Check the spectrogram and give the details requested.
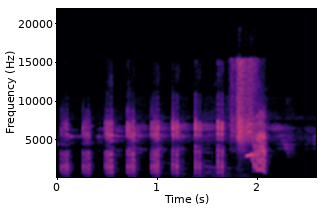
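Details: Javan myna singing energetically, a quick run of about eight harsh, rasping notes at roughly four per second, closing with a higher squeaky, swooping note.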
